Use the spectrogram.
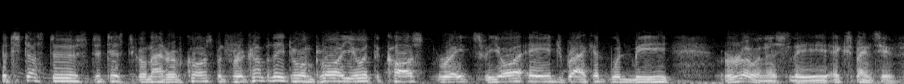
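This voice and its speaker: A man acting a coolly polite, unyielding employment agent, formal and measured in a 1970s radio drama style. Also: mid-range voice, close to an everyday voice. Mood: coolly regretful. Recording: tinny 1970s radio broadcast.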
